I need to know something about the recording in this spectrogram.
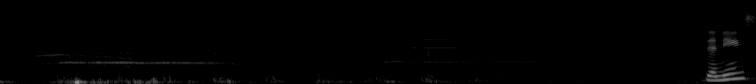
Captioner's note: applause & Cheers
